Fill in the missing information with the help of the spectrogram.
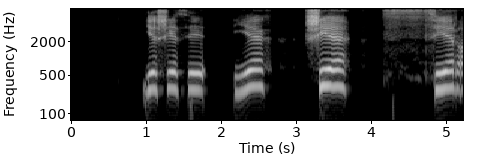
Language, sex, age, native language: Icelandic, male, 7, Icelandic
